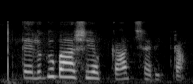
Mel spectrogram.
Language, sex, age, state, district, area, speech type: Telugu, female, 18-30, Telangana, Bhadradri Kothagudem, rural, spontaneous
